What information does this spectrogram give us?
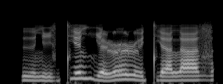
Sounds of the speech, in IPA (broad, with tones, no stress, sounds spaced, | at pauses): ɨ˨ l i˨ z tʲ ɛ˦ l ʎ ɛ˨ ɭ ə˞˦ ɭ ʏ˧ tʲ a˧ l a˦ z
